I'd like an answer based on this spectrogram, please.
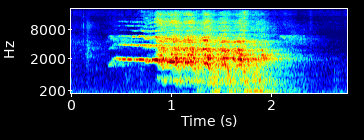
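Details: Friesian horse from a herd whinnies during mane washing: a loud, shrill neigh starting high, then a broad, trembling descending whinny lasting about a second and a half, with Dutch speech nearby.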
